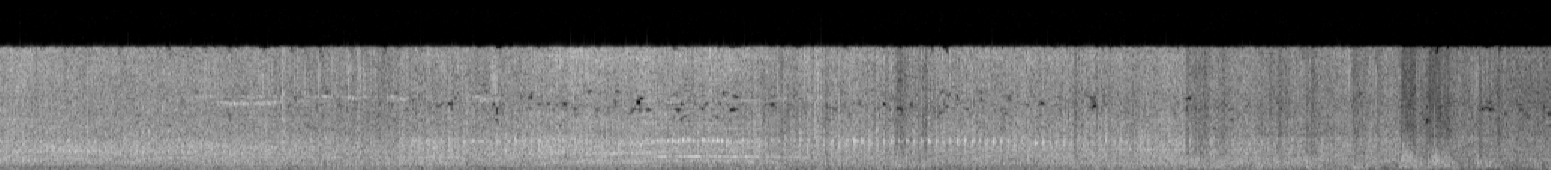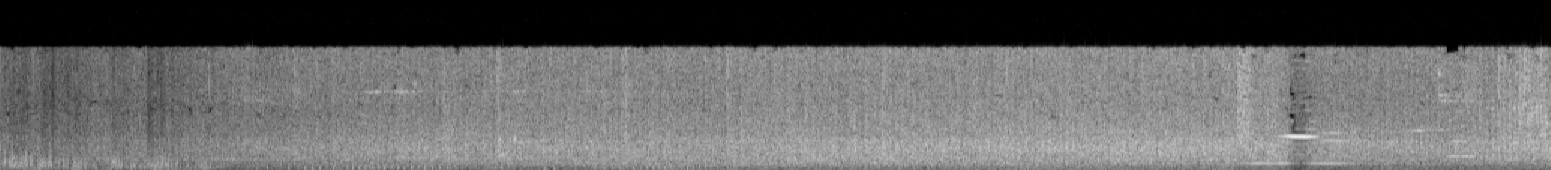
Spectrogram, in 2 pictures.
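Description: A motorcycle engine putters along close by.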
